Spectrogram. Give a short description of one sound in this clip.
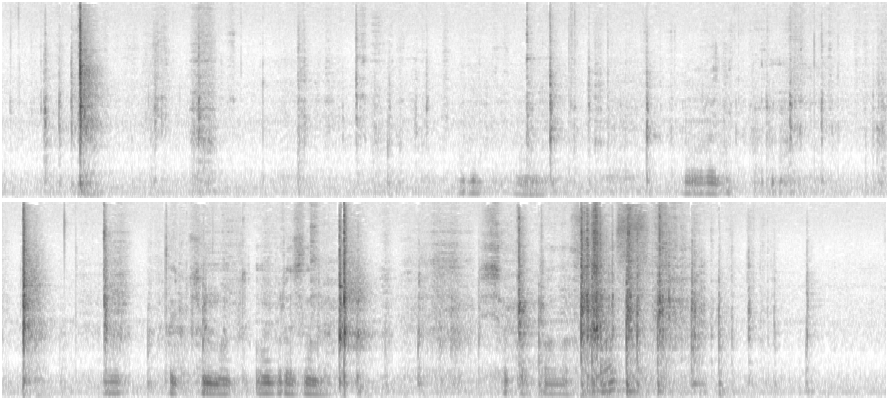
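Plastic parts click and rattle as hands handle a printer unit.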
